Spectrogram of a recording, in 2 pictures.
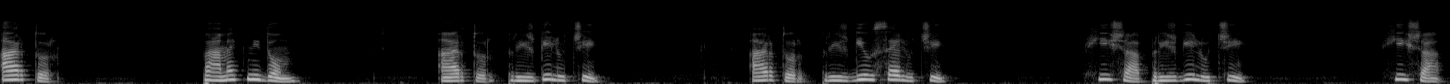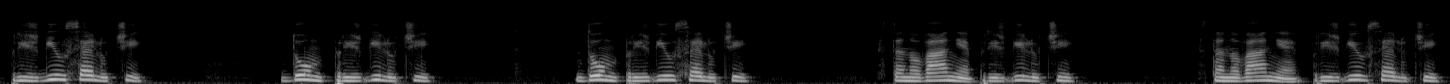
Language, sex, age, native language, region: Slovenian, female, 50-59, Slovenian, Central Slovenia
